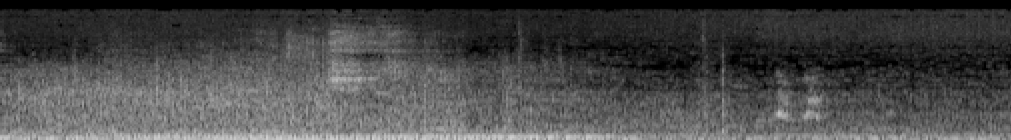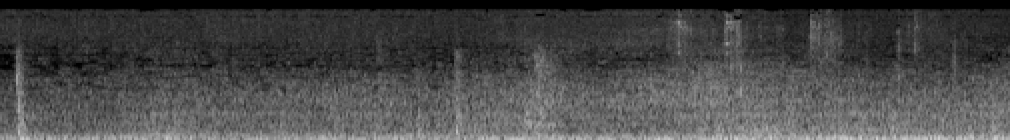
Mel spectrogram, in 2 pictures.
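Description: A heavy truck engine rumbles, loudest as it pulls in, then settles into a steady low idle. A dog barks a few times in the background.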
